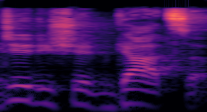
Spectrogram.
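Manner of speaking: usual speaking voice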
